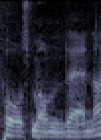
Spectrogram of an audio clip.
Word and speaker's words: Horsmonden: I popped in very briefly on the bank holiday weekend to catch about five overs of your second team playing against Horsmonden. Mm-hmm. And had I not spoken to a native of Horsmonden, I don't think I'd have pronounced the village that way.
